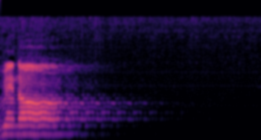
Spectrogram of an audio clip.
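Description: A young man chants in a long, drawn-out tone through a microphone and loudspeakers, the sound ringing out and slowly fading.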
